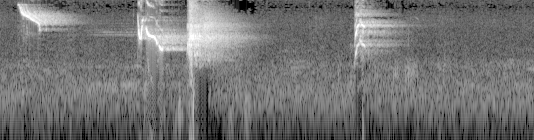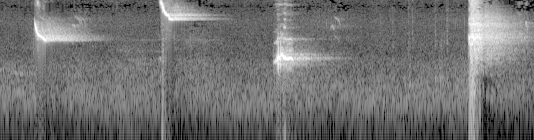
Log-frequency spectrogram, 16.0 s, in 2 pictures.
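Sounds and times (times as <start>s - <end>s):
bird whistles dropping in pitch: 0.3s - 1.0s, 2.0s - 2.8s, 5.3s - 5.9s, 8.5s - 9.4s, 10.4s - 11.2s
harsh bird squawk: 2.0s - 3.7s, 5.3s - 6.1s, 12.1s - 13.2s, 15.0s - 16.0s.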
